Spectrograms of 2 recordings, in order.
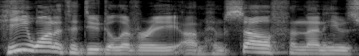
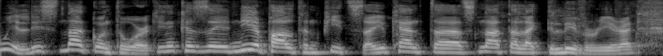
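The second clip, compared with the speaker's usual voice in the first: put-on Italian accent, much higher; 6 semitones higher than usual. Recalling what Mario told him about the pizza plan; Mario, in Italian accent. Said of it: "in the accent".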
